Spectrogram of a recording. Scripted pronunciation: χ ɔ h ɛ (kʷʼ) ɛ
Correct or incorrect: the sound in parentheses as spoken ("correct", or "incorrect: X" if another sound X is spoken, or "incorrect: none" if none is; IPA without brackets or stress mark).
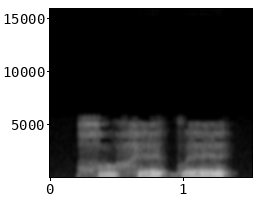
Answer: incorrect: ɡʷ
